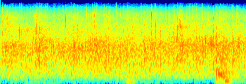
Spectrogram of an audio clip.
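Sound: audience clapping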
